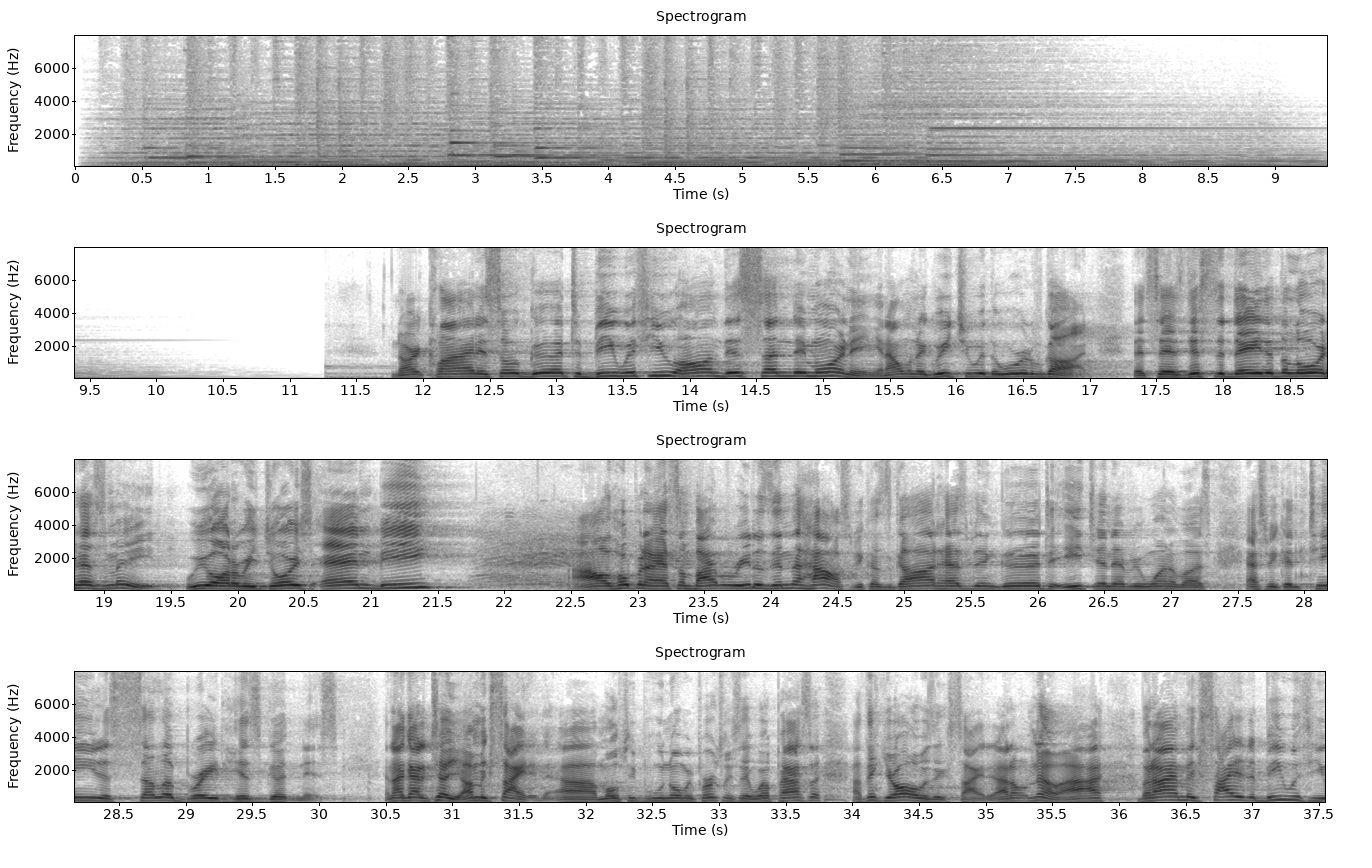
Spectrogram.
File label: Sermon English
